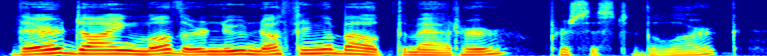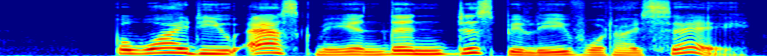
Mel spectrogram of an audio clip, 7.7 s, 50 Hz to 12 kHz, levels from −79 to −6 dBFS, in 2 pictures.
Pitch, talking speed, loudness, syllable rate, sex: 185 Hz, 180 wpm, -17 LUFS, 4.9 syllables/s, female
